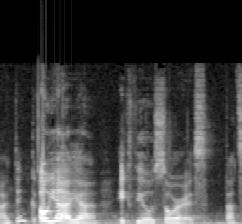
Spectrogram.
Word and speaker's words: Ichthyosaurus: Ichthyosaurus.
